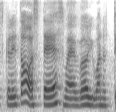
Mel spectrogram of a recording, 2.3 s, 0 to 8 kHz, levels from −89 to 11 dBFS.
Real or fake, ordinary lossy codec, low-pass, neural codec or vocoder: fake; none; none; codec, 16 kHz, 1 kbps, X-Codec, WavLM features, trained on Multilingual LibriSpeech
